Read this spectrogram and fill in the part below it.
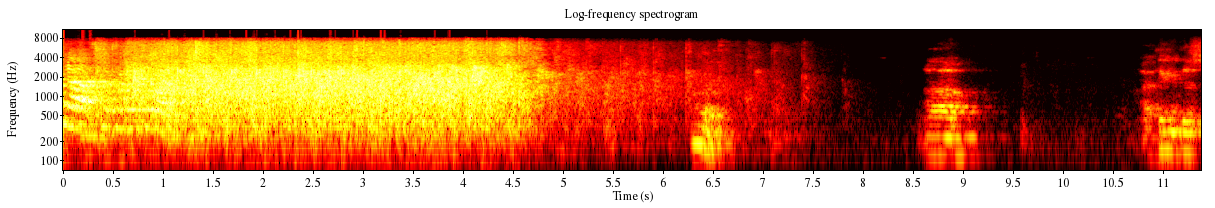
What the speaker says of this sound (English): A huge round of applause for Professor.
